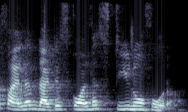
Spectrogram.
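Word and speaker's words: Ctenophora: Next आता है third phylum that is called as टीनोफोरा. यहाँ पे भी सी हमारा साइलेंट है.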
